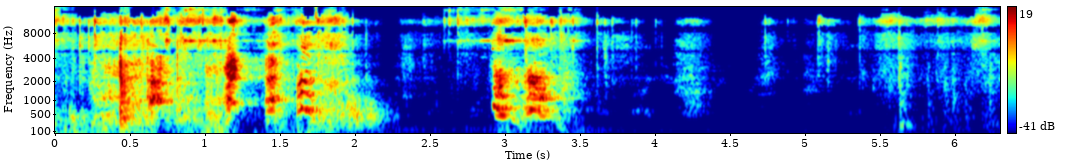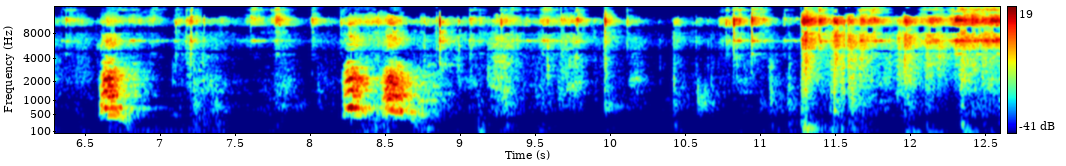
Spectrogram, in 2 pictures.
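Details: Play barking between a Shiba Inu and a husky on a bed: a burst of rapid harsh barks, then single sharp barks spaced a few seconds apart with quiet gaps between.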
